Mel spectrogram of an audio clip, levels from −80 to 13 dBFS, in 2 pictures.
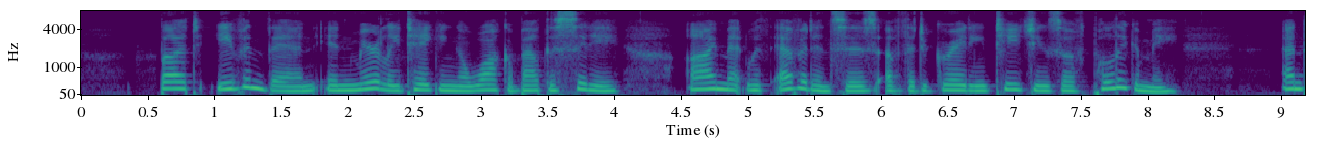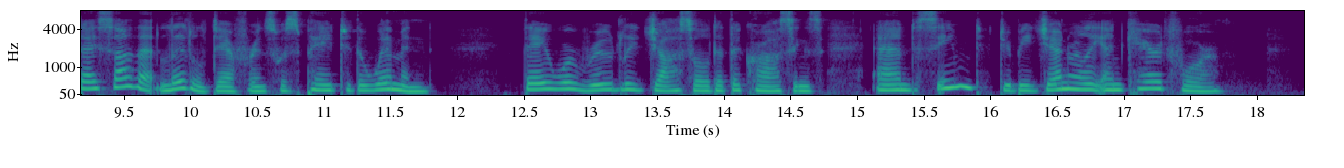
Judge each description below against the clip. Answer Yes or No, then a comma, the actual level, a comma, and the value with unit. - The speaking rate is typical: Yes, average, 155 wpm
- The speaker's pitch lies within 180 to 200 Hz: Yes, medium, 185 Hz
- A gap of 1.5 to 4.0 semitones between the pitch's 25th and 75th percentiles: No, average, 4.4 semitones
